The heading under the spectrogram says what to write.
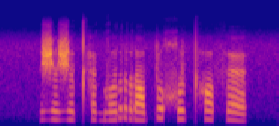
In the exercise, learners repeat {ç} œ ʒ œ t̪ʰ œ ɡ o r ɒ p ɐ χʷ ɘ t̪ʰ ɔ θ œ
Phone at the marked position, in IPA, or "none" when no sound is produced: ʒ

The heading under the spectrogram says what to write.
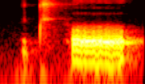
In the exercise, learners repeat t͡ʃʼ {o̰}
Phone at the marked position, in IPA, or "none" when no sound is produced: o̰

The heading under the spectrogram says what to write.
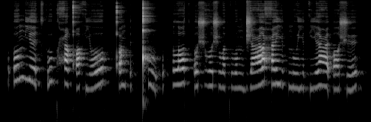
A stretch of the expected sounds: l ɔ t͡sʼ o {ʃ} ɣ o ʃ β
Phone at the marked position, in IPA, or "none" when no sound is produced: ʃ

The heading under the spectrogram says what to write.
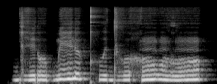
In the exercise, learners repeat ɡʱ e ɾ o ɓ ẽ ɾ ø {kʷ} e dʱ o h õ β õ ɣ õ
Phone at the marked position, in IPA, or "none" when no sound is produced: kʷʰ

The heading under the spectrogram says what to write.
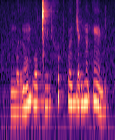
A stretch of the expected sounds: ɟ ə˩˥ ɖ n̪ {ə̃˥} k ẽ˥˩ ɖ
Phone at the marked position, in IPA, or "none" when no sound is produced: ə̃˥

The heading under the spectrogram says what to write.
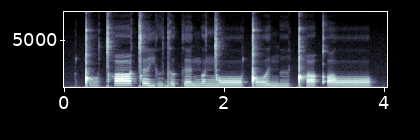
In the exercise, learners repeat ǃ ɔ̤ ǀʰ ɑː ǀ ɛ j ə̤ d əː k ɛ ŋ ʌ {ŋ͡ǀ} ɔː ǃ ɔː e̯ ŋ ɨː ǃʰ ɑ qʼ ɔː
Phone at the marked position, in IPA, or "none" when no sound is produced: ŋ͡ǀ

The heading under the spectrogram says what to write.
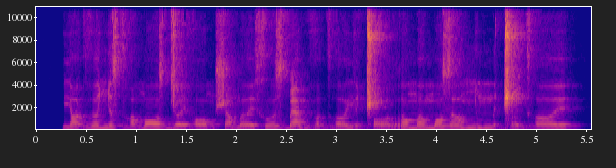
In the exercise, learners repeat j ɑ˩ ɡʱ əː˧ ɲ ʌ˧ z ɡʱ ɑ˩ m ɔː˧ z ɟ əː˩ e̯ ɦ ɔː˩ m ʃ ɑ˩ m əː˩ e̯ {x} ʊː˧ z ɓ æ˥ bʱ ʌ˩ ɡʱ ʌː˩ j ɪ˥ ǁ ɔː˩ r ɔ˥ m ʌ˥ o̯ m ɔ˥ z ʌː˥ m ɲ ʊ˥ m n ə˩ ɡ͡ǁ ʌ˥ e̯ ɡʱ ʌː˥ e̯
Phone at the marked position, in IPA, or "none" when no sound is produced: x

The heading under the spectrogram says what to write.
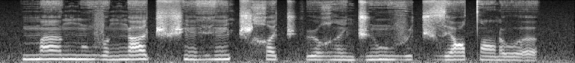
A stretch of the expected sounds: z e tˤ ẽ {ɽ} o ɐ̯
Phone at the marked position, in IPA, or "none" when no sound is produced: ɽ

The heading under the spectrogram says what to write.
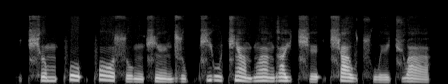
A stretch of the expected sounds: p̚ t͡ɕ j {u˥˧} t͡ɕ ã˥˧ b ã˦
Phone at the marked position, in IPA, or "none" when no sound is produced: u˥˧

